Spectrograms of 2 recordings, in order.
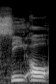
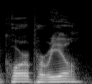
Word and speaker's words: corporeal: restore one's coroporeal form alexa pronounce c-o-r-p-o-r-e-a-l i pronounce that corporeal did i really just say cora pereal me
